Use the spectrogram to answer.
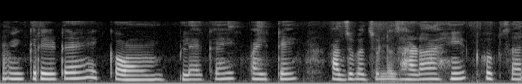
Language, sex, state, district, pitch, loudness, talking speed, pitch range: Marathi, female, Maharashtra, Pune, 250 Hz, -18 LUFS, 150 wpm, 230-260 Hz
